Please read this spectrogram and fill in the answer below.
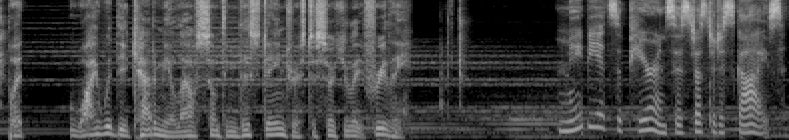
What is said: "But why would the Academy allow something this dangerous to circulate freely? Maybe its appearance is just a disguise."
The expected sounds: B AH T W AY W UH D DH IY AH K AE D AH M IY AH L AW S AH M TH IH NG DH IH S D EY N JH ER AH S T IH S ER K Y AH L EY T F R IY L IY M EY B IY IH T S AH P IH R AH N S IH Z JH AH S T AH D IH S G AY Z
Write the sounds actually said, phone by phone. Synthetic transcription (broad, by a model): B AH T W AY W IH D DH IY AH K AE D AH M IY AH L AW S AH M TH IH NG DH IH S D EY N JH ER AH S T IH S ER K Y AH L EY T F R IY L IY M EY B IY IH T S AH P IH R AH N S IH Z JH AH S T AH D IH S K AY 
